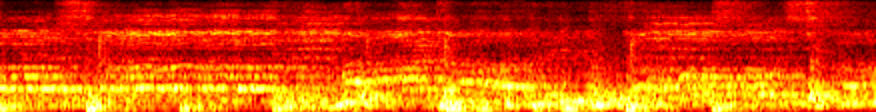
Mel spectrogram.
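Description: Live gospel music: a group of singers on microphones singing together over a band keeping a quick, steady beat.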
